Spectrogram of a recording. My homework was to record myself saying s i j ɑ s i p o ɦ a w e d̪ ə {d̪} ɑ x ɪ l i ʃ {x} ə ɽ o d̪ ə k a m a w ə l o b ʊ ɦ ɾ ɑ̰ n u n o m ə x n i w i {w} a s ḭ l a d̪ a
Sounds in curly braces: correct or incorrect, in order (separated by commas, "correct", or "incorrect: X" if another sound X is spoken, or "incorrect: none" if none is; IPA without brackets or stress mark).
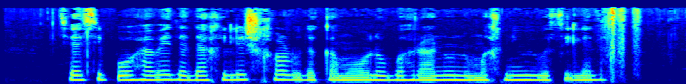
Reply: correct, correct, correct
